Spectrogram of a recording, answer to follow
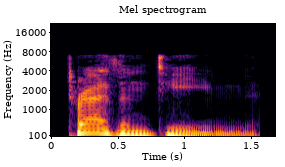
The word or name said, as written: trasentine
